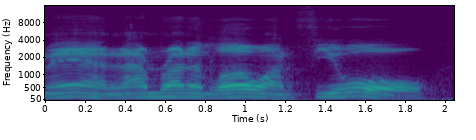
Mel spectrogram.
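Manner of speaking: slow, drawn-out, dragged delivery. Mocking a game character's repeated joke: imitating Wedge. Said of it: "every time Wedge talks, he's like".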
